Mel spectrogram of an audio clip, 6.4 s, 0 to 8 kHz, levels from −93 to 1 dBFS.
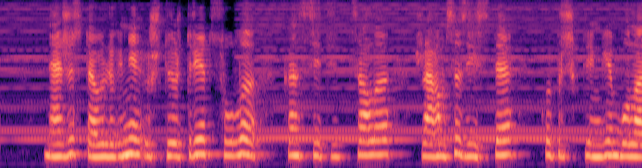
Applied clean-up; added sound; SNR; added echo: none; Harmonica; 17 dB; none.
